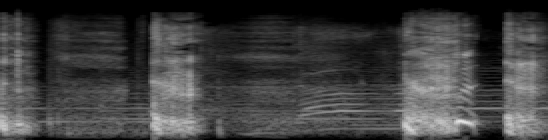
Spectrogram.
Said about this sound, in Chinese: 最近有点咳嗽，抱歉啊。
